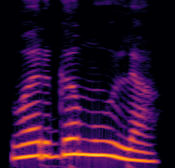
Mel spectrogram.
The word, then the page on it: ವರ್ಗಮೂಲ: kannada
